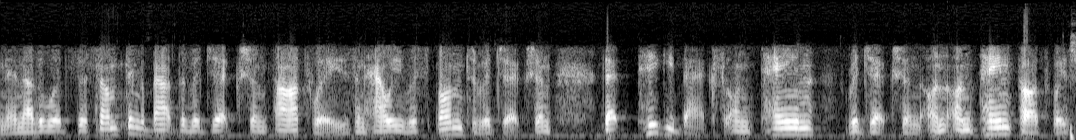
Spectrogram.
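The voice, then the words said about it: Quasi-European accent. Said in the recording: “this accent makes you sound like you're really official ... like you're Freud or something ... a quasi-European accent”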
